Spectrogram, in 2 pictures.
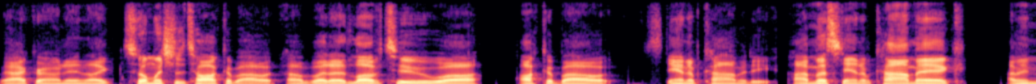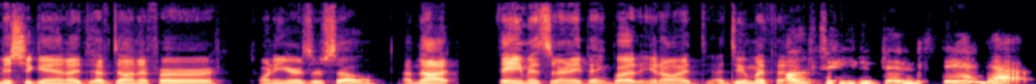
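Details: Adult male speaker; normal speech.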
